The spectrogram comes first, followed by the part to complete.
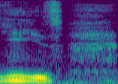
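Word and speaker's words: Ys: Yeez, which shockingly I actually know how to pronounce it, but it's pronounced Yeez.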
